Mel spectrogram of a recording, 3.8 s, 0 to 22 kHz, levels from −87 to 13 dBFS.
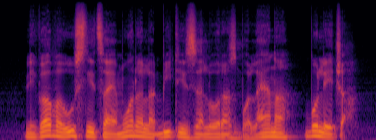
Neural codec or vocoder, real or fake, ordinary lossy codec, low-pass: autoencoder, 48 kHz, 32 numbers a frame, DAC-VAE, trained on Japanese speech; fake; none; 19.8 kHz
